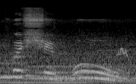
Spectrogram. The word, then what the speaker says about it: खुशबू: देखिए मैंने इस ऊ का कैसे प्रोनाउंस किया, तुरंत किया मैंने खुशबू, लेकिन ब के ऊ को मात्रा लगी है तो मैंने उसे थोड़ा सा प्रेस किया, लंबा दोहराया। खुशबू, पालतू, रूखा।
